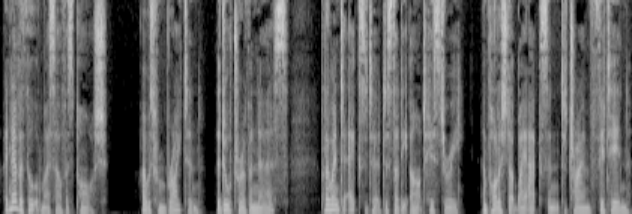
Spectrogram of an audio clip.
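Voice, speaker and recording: Female audiobook narrator, low and dark, measured delivery, dry close sound. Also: breathy edge, no echo. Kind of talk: first-person thriller narration.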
